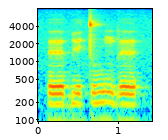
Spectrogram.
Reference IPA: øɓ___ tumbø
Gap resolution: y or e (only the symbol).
y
